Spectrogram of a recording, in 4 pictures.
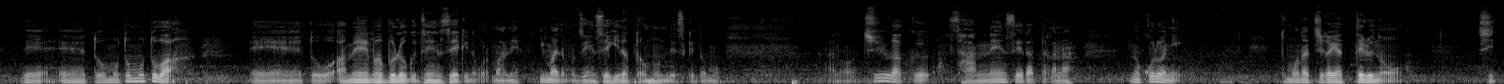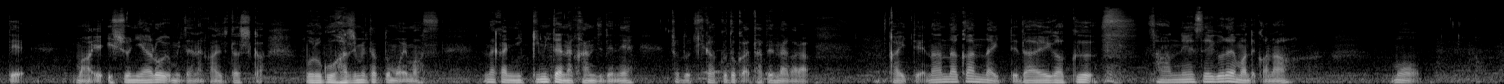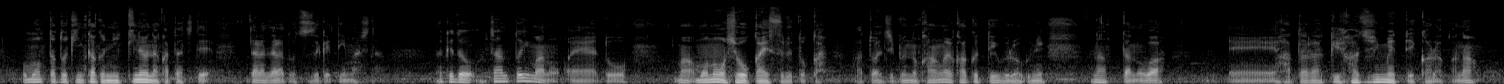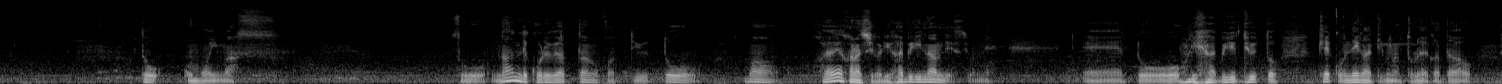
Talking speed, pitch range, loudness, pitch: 295 characters per minute, 90-110 Hz, -27 LUFS, 100 Hz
